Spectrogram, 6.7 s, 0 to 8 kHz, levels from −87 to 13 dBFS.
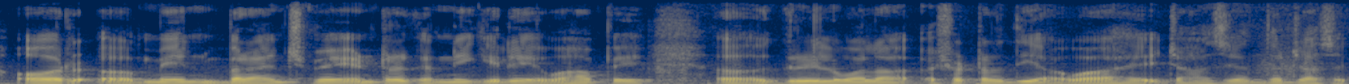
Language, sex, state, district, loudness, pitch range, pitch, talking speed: Hindi, male, Chhattisgarh, Sukma, -18 LUFS, 110-115 Hz, 110 Hz, 205 wpm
